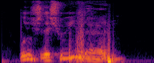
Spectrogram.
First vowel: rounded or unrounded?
rounded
